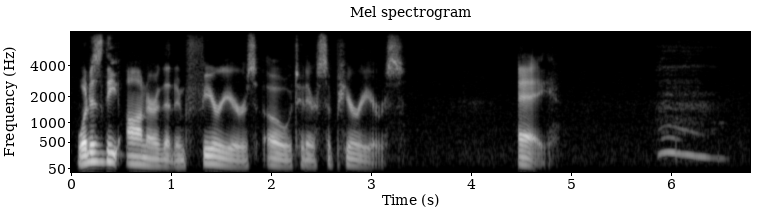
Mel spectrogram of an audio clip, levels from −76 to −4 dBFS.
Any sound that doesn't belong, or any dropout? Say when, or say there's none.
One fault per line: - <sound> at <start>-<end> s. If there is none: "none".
- sigh at 5.8-6.6 s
